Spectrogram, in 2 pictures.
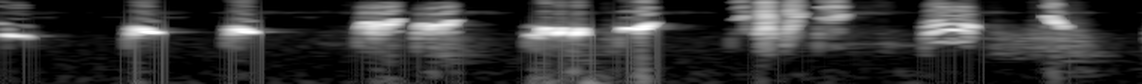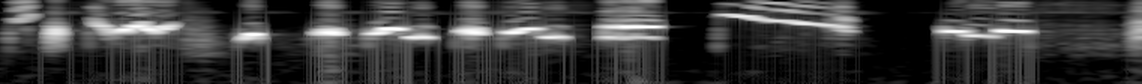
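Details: Greater green leafbird calling rivals on a lure recording: busy mix of sharp chirps, slurred whistles and buzzy notes in quick irregular bursts, with one long descending whistled glide near the end.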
